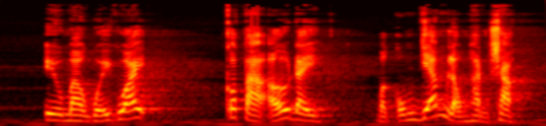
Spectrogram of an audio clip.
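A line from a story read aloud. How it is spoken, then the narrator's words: Shouting. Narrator (Vietnamese): Đen quát lên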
